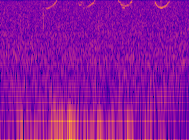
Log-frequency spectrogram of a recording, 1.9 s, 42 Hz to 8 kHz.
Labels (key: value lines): label: biophony, dolphin
recorder: SoundTrap 500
